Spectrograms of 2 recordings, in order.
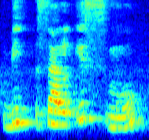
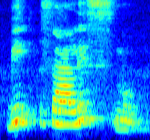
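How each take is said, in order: First: Ismu is said separately with its own vowel. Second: Ismu is joined onto bi'sal as bi'salismu.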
